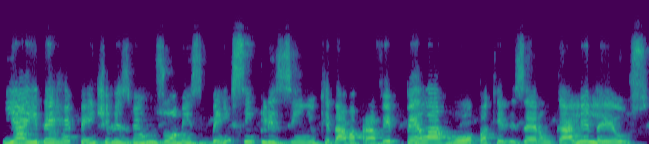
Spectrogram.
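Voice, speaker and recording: A woman's voice: high-pitched, big pitch swings, moderate pace, fairly bright tone. A Brazilian woman teaching a Bible class over a video call, explaining step by step and often checking in with her listeners. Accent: Brazilian Portuguese.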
